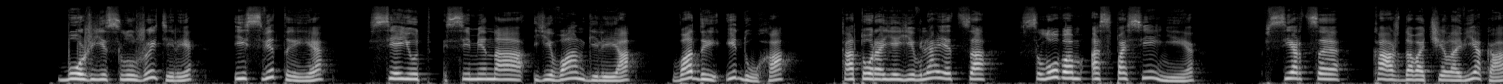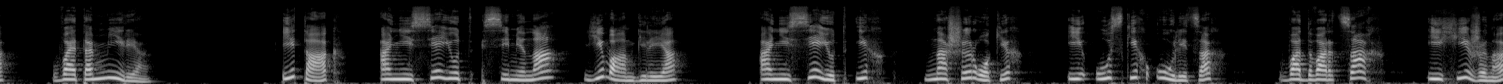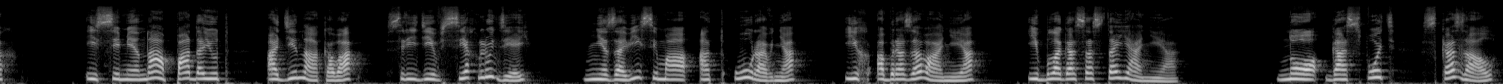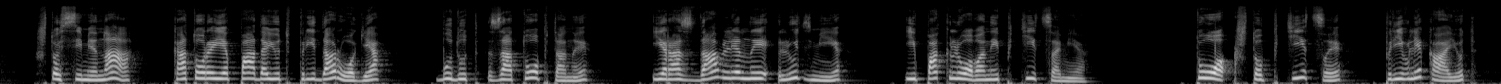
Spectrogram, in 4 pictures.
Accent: native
